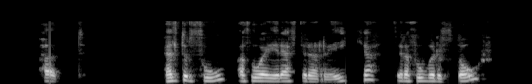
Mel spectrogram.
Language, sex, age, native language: Icelandic, male, 50-59, Icelandic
